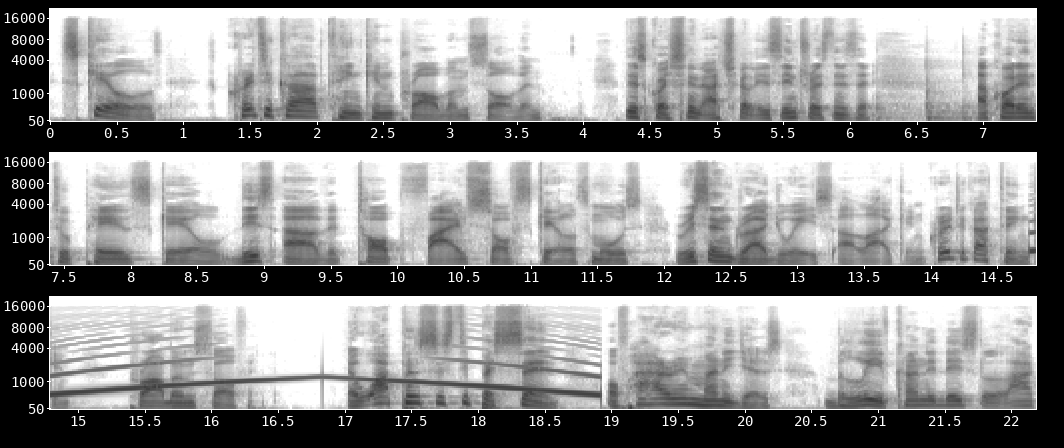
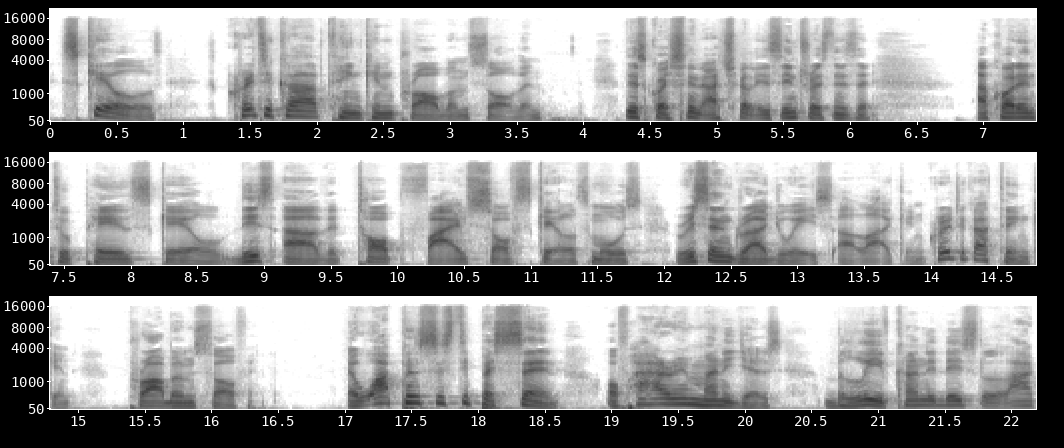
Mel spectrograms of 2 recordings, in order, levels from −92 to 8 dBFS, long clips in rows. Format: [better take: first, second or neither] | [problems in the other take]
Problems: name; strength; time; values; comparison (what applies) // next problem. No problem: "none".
second | footsteps; faint; from 6 to 7 s; peak 15 dB below the speech // siren; loud; from 15 to 19 s; peak 4 dB above the speech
